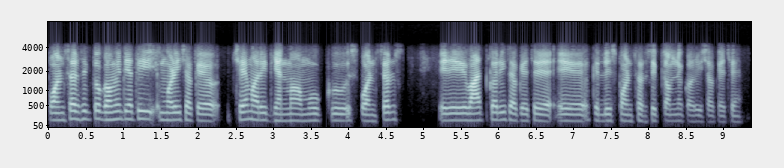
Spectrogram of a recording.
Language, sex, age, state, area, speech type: Gujarati, male, 18-30, Gujarat, urban, conversation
